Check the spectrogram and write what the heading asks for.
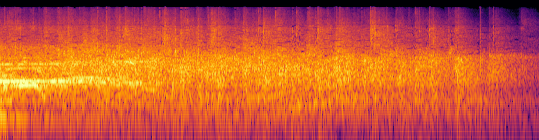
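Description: Audience applause, a dense steady wash of many hands clapping together, loud at first and slowly tapering off toward the end, with a faint tone briefly audible at the start.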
